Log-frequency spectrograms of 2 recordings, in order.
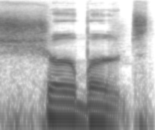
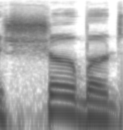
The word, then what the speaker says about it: sherbet: me nuts, though, is sherbet. They'll say sherbet instead of sherbet, and that drives me nuts. There's no second R in sherbet.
